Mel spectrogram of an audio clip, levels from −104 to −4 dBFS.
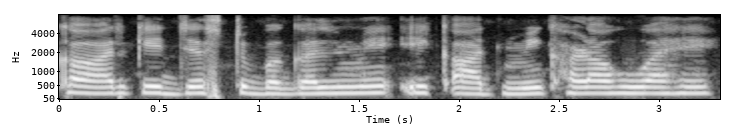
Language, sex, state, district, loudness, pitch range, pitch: Hindi, female, Uttar Pradesh, Lucknow, -14 LUFS, 210-230 Hz, 220 Hz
